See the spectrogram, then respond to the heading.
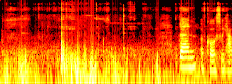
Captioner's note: bricks scraping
